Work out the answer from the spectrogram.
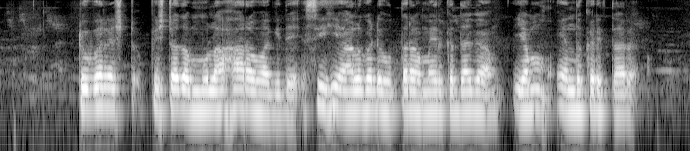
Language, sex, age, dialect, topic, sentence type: Kannada, male, 18-24, Central, agriculture, statement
